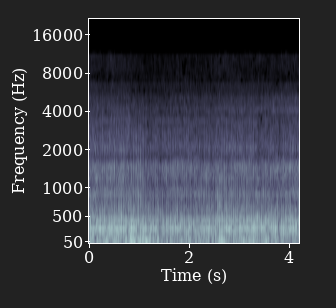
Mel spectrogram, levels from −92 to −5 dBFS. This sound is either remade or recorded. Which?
remade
